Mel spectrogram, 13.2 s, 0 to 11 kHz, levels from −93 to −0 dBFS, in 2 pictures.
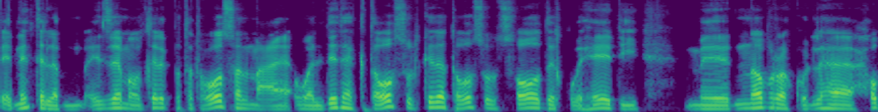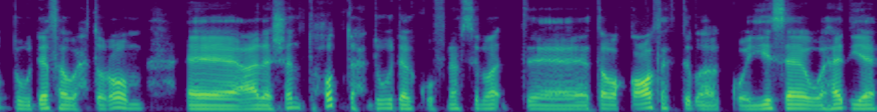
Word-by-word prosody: إن 125 - -1
أنتَ 140 - +1
لم 105 -4 +1 0.2
زي 120 +5 +1
ما 115 -5 -2
قُلت 105 +5 -2
لك 135 -1 -2
بتتواصل 140 -7 +1
مع 95 -4 -1
والدتك 110 +6 0
تواصل 170 - +3
كده 150 +1 +3
تواصل 135 -5 -2
صادق 125 -2 +2
وهادي، 105 +1 -1 0.3
من 105 -1 +1
نبرة 140 -1 +5
كلّها 115 0 0
حب 135 0 -3
ودفى 110 +2 -1
واحترام، 115 +3 -1 0.3
آآ 105 -2 +5
علشان 105 +7 0
تحط - - -2
حدودك 120 -3 -4
وفي 115 - -12
نفْس 115 0 -6
الوقت 115 -2 -6 0.5
توقعاتك 110 -1 +2
تبقى - - -4
كويسة 115 +3 +2
وهادية، 115 +2 0
115 Hz, 145 wpm, -25 LUFS, 105-125 Hz, 0.5 s, نبرة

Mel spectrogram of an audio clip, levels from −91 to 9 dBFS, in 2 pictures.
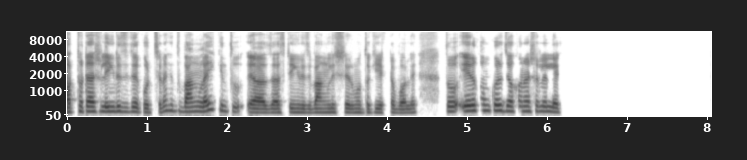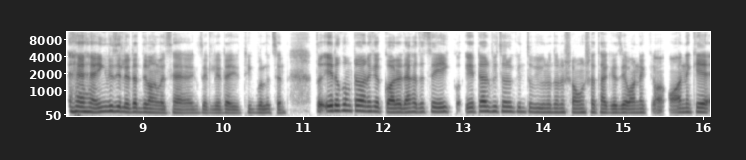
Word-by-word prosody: অর্থটা 185 +3 +3
আসলে 190 0 -2
ইংরেজিতে 180 -2 -1
করছে 150 -2 -3
না 200 - -2
কিন্তু 200 -3 -8
বাংলায় 190 +5 +3
কিন্তু 195 -4 -6 0.3
আ - - +6 0.2
জাস্ট 145 0 +1
ইংরেজি 145 -2 -3
বাংলিশ 150 0 -2
এর 145 - 0
মতো 150 0 -6
কি 150 - -5
একটা 150 - -6
বলে। 140 +2 0 0.4
তো 190 - -1 0.2
এরকম 220 +2 +4
করে 220 0 +5
যখন 195 0 -1
আসলে 195 0 -3
লেখ 165 - +2 2.0
হ্যাঁ, 185 -1 +6
হ্যাঁ 160 -2 +4
ইংরেজি 190 0 +1
লেটার 165 0 +2
দিয়ে 155 -1 +1
বাংলা 140 -2 -1
আছে। 135 - -12
হ্যাঁ 130 0 -3
এক্সাক্টলি 130 0 -8
এটাই 130 -1 -1
ঠিক 140 - -9
বলেছেন। 135 -1 -4 0.4
তো - - -3
এরকমটা 215 0 +4
অনেকে 190 -1 +1
করে। 155 0 +5
দেখা 165 +2 +2
যাচ্ছে 170 +2 -6
এই - - +1 0.3
এটার 195 +3 +3
ভিতরেও 185 -1 -2
কিন্তু 170 0 -7
বিভিন্ন 155 0 -3
ধরনের 155 0 -4
সমস্যা 150 +2 -3
থাকে 145 -1 0
যে - - +3
অনেকে, 145 0 -6 0.3
অনেকে 165 +1 -1
165 Hz, 195 wpm, -23 LUFS, 150-190 Hz, 2.0 s, আ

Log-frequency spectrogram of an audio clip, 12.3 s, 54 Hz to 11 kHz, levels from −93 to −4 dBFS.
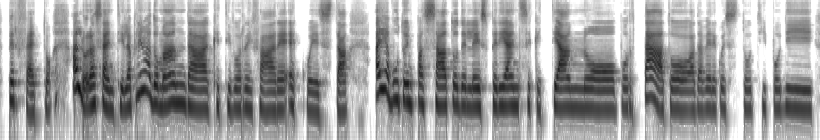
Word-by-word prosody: Perfetto, 170 -9 -2 0.3
allora 295 - +6
senti 195 -3 +1
la 200 +2 +1
prima 330 - 0
domanda 205 - +2
che 200 -3 -8
ti 195 - -7
vorrei 185 -1 -5
fare 180 0 -1
è 210 -1 -4
questa: 165 -1 -2 0.4
hai 335 +5 +6
avuto 250 -6 +1
in 230 -1 +2
passato 215 -2 +1
delle 195 -1 -1
esperienze 200 +1 0
che 180 -4 -12
ti 205 - 0
hanno 190 -1 +1
portato 185 -3 +1
ad 175 +1 -3
avere 185 0 -5
questo 185 0 -10
tipo 185 -1 -10
di, 185 -1 -4
195 Hz, 130 wpm, -24 LUFS, 180-210 Hz, 0.4 s, allora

